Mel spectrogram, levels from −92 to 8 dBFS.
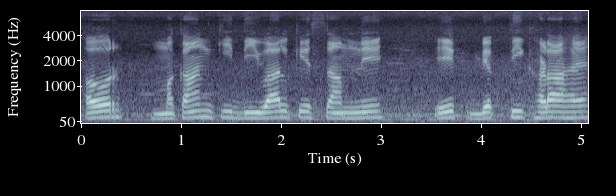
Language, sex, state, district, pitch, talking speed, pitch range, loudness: Hindi, male, Madhya Pradesh, Katni, 150 Hz, 120 wpm, 140-160 Hz, -17 LUFS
